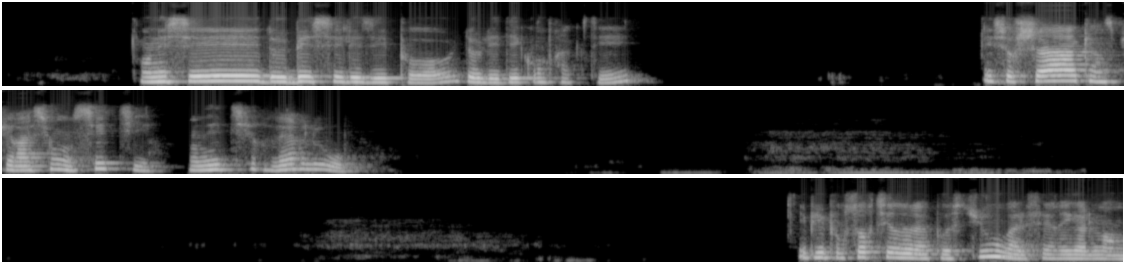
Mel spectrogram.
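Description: An older woman speaks calmly and slowly into a nearby microphone, with long pauses.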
